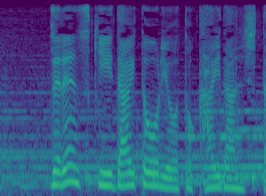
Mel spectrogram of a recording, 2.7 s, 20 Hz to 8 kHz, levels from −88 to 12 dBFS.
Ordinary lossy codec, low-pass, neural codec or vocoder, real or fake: none; 7.2 kHz; none; real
